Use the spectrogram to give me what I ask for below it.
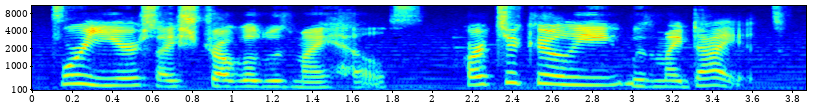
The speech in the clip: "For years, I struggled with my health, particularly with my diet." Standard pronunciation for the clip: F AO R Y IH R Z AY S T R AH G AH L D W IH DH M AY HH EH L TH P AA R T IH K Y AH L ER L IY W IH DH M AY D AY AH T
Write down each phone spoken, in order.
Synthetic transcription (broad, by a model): F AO R Y IH R Z AY S T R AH G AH L D W IH DH M AY HH EH L TH P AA R T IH K Y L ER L IY W IH DH M AY D AY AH T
